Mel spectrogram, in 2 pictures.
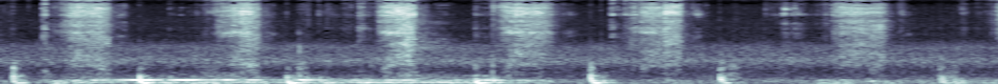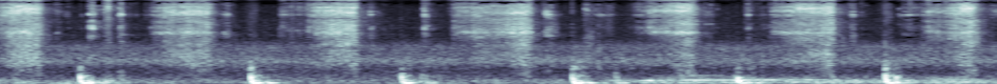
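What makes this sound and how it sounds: A small, solid pink block of kinetic sand held in the hand is shaved and cut with a metal utility knife blade. Repeated bright, gritty scraping strokes come in quick bursts, each with a soft low thud beneath, as the sand crumbles away.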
